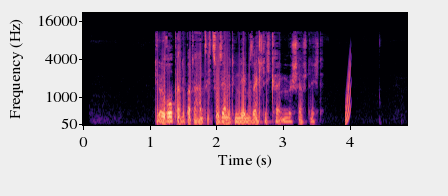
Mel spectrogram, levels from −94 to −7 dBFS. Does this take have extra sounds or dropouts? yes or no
yes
